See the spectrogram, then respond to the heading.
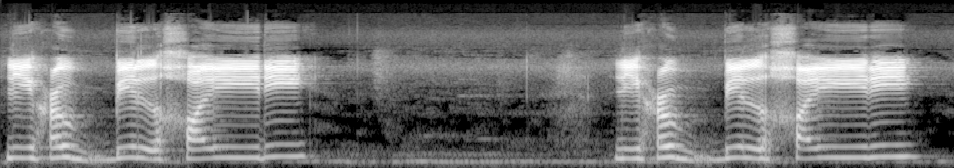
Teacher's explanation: را کو باریک پڑھا کیونکہ اس کے نیچے زیر ہے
